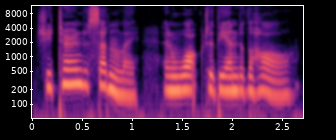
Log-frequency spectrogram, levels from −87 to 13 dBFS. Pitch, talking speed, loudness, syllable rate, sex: 195 Hz, 245 wpm, -17 LUFS, 6.5 syllables/s, female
